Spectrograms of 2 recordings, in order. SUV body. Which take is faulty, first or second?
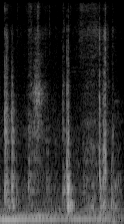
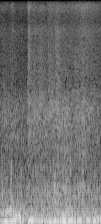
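first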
